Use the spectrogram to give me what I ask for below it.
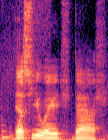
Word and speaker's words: Saguache: This official release it actually tells you how to pronounce that. SUH-WATC.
